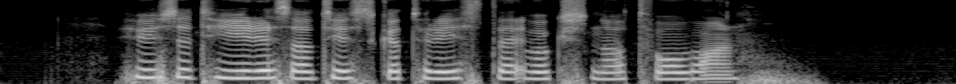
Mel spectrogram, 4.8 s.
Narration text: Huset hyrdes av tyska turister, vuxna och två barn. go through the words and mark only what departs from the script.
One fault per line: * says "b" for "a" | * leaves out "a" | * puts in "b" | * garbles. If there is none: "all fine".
all fine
